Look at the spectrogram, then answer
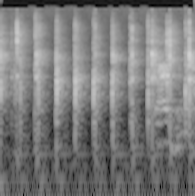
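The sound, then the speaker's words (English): A small group gives a round of applause, clapping hands in a quick, steady rhythm, roughly ten sharp claps in two seconds, fairly loud, with a brief voice rising under the last few claps. “Shall we give him a round of applause? Yeah, let's do that.”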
